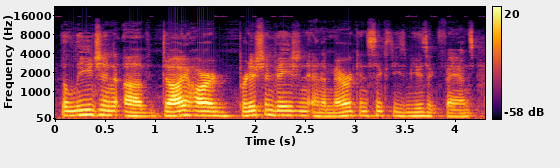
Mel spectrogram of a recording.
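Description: A man's voice: a little high, steady tone, fairly quick, darkish tone. A middle-aged man, a musician talking conversationally as an interview guest. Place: small TV studio, indoors.

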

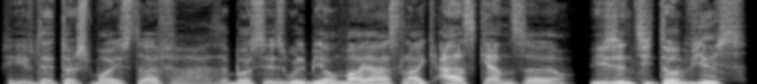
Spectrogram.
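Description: Swaggering middle-aged trucker, husky voice, bouncy sneering delivery, dry studio sound, crude and boastful. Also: male voice, mid-range voice, lively intonation, measured pace, dry recording. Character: bigoted middle-aged male lorry driver. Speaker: video game character.

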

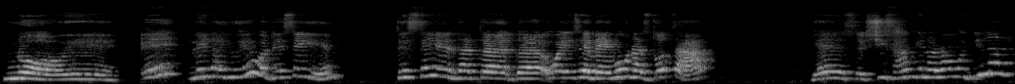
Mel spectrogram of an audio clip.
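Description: A woman's voice: high-pitched, animated, a little slow. A woman playing a bossy, gossiping middle-aged auntie who calls herself the community elder, speaking in Indian English with clipped, broken grammar and a scolding manner. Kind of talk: comic character monologue. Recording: roomy sound from a distant mic.

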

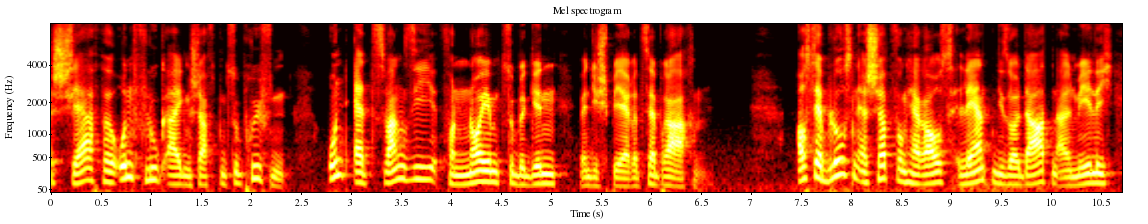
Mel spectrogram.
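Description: A man's voice: medium pitch, fairly bright tone. A man narrating a storybook from a script as an audiobook reader.

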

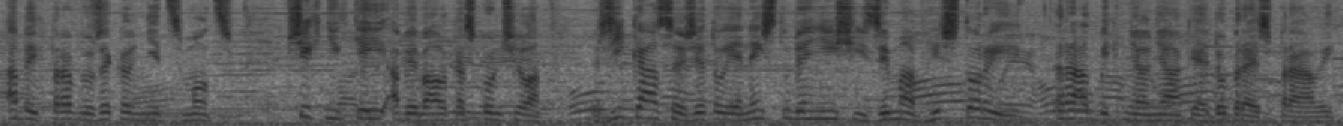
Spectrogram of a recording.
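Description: An actor playing a plain-spoken, chatty newsstand vendor in a dubbed video game. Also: male voice, fairly high pitch, loud music behind the voice, close to an everyday voice.

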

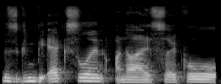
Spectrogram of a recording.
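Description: A woman's voice: extremely low pitch, fast, dark tone. A woman playing a cheerful, encouraging young friend in improvised doll play, agreeable and gushing. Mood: admiring.

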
